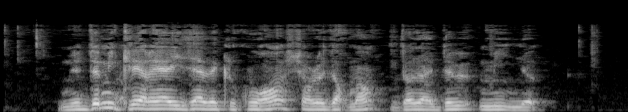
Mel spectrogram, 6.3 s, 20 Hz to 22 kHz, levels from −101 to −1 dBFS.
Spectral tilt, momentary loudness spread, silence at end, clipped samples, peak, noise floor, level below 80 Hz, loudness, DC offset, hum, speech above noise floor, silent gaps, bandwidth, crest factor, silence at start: -7 dB/octave; 9 LU; 0.9 s; under 0.1%; -6 dBFS; -60 dBFS; -58 dBFS; -23 LUFS; under 0.1%; none; 38 dB; none; 9.2 kHz; 18 dB; 0.6 s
